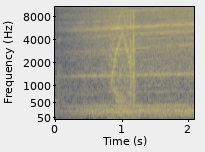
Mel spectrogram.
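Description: Electronic whoosh swelling up over the first second, with steady synthesized tones underneath and a quick swishing sweep about a second in: the opening of an animated logo sting.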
